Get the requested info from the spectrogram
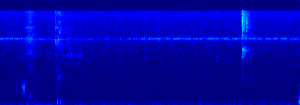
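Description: Near silence: room tone with a faint steady high whine and three faint ticks.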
